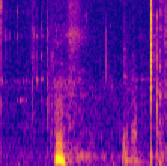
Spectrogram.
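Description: A man's short falling "hmm" about a second in. Otherwise quiet room tone with a few faint clicks.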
